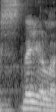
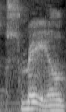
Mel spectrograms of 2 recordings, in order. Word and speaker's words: snail: I mean, I do remember pronouncing snail as smail back when I was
